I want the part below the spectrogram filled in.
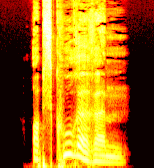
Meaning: strong dative masculine/neuter singular comparative degree of obskur
- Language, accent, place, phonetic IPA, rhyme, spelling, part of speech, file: German, Germany, Berlin, [ɔpsˈkuːʁəʁəm], -uːʁəʁəm, obskurerem, adjective, De-obskurerem.ogg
